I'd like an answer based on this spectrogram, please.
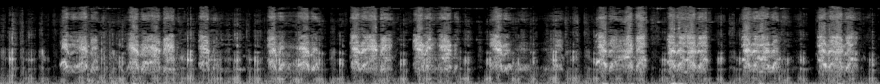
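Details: Dog barking at a wild boar that is trying to get into a car through the window and damaging the door; harsh, broadband barks come in steady bursts, roughly one every second, loud and continuous throughout.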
